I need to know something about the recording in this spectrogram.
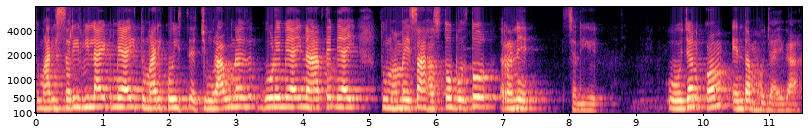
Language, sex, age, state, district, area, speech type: Hindi, female, 60+, Uttar Pradesh, Varanasi, rural, spontaneous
